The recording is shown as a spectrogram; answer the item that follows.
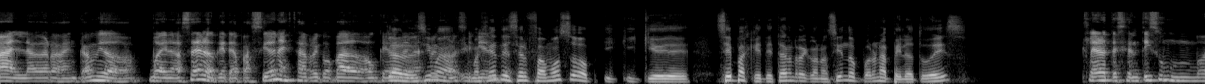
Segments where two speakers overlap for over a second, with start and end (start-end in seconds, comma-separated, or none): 3.9-5.2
